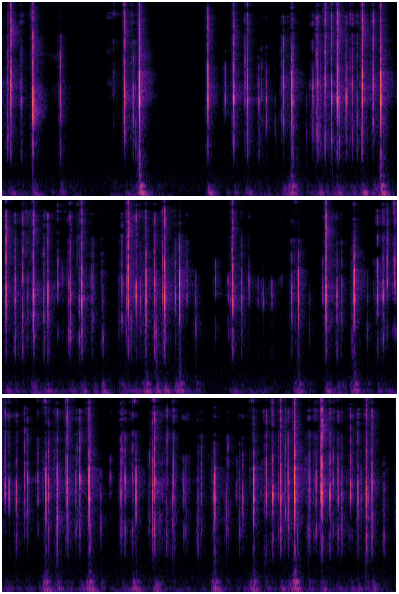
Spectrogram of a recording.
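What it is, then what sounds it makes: Mechanical keyboard with PBT keycaps. A HyperX Alloy Origins Core tenkeyless mechanical keyboard with HX Red switches and grey and red PBT keycaps sits on a deskmat and is typed on with the fingertips of both hands. Fast bursts of short, bright, crisp key clacks with a light low thock underneath come in runs, with brief pauses near the start and in the middle.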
